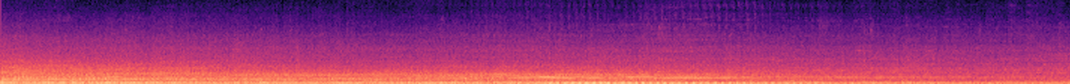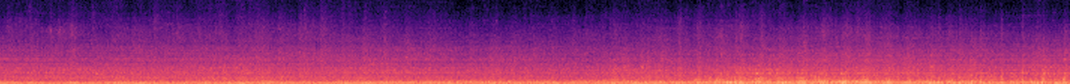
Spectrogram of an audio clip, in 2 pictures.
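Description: Union Pacific freight train passing: the locomotive's diesel engine sound swells to its loudest about eight seconds in, then the freight cars keep rolling by on the rails in a steady rumble that slowly eases.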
